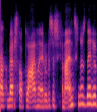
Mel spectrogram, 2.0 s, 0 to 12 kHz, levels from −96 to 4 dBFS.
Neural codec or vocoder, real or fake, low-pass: autoencoder, 48 kHz, 32 numbers a frame, DAC-VAE, trained on Japanese speech; fake; 10.8 kHz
